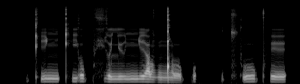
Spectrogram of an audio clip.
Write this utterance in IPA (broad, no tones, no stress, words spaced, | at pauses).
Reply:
kʼiɲkʰjʊpçʊ lʲuɲilˠŋ͡ǃop | t͡sʼupʰɪ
